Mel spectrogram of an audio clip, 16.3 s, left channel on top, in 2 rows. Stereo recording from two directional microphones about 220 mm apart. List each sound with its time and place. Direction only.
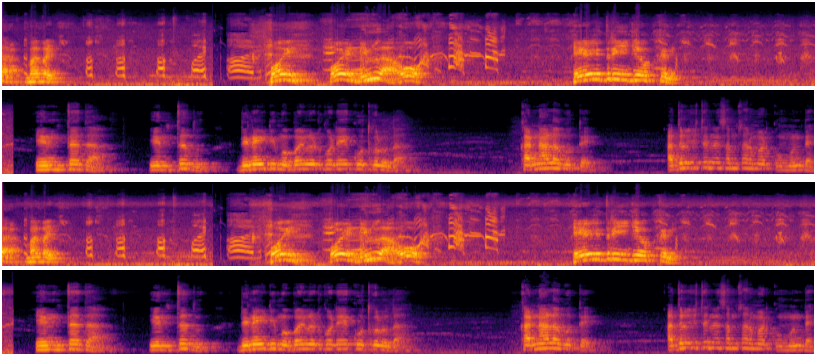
0.0 s speech: centre (ahead or behind)
3.8 s a sound: centre (ahead or behind)
5.6 s a man's voice: 15° right (ahead or behind)
6.5 s a sound: centre (ahead or behind)
8.4 s a man's voice: 15° right (ahead or behind)
13.3 s a man's voice: 10° right (ahead or behind)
